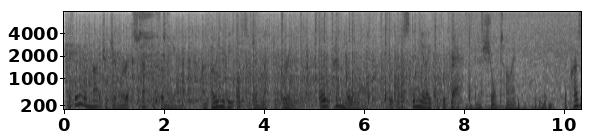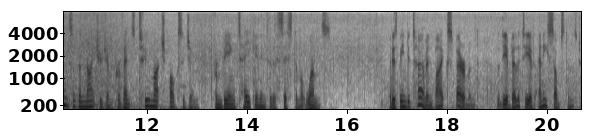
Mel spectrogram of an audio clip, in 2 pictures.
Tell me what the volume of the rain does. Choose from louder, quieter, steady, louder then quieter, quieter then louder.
quieter.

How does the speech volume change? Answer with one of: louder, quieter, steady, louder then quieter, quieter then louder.
steady.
